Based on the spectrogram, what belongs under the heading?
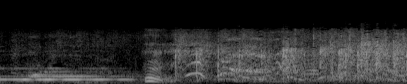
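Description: An audience breaks into steady, dense applause after a brief held tone, with voices and a little laughter rising over the clapping until the end.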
